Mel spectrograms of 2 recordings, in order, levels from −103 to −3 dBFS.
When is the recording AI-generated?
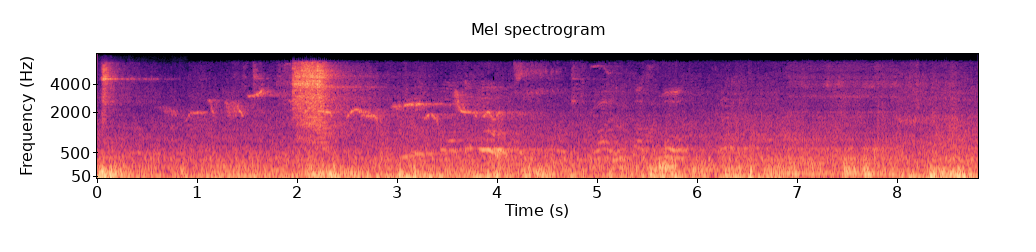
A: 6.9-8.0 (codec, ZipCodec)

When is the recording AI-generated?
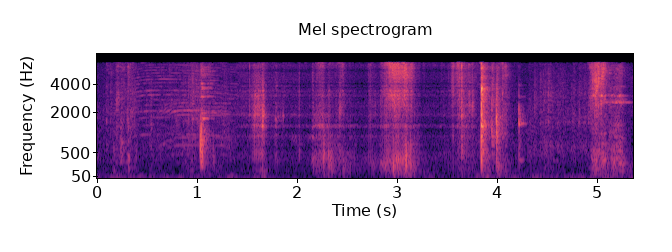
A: 1.4-3.8 (codec, ZipCodec)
